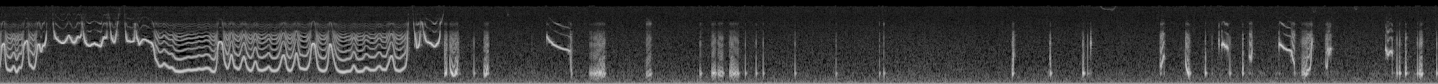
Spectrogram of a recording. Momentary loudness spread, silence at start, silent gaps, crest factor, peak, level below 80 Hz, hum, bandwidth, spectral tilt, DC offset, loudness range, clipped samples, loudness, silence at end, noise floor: 24 LU; 0 s; none; 16 dB; -2 dBFS; -42 dBFS; none; 17 kHz; -1.5 dB/octave; 4%; 16 LU; under 0.1%; -17 LUFS; 0 s; -37 dBFS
